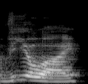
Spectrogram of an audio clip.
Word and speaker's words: voi: Now, VOI does not rhyme with boy or toy. It's voi. VOI is closed. Voi, right? So you practice vo, like vote, right? Vo-i. Voi. Very fast.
